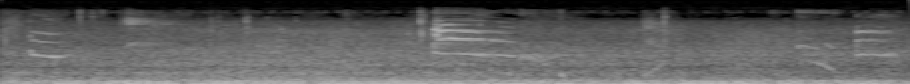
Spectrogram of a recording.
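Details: Four-week-old kittens with their mother cat, a ginger male kitten playing while his littermates eat, the family spending more time outside their cardboard box. Thin, high, falling mews come in three brief bursts over a steady low rumbling background.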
